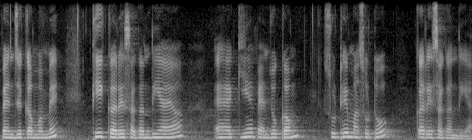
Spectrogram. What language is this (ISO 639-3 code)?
snd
